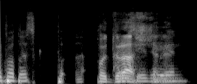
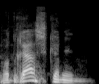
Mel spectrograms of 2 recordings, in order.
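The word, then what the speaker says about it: Podraščanin: How do you say Podrashkanin? It's like the Podrashkanin. Yeah, the S with the S and the C next to each other, both with the little upside down caret thing.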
